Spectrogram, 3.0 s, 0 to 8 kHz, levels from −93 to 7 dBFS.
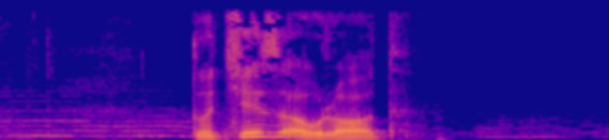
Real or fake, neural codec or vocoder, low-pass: real; none; 7.2 kHz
